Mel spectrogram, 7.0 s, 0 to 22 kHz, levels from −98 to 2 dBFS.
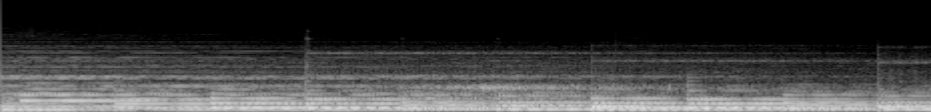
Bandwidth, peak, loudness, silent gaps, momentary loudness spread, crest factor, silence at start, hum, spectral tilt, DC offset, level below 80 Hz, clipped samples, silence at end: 3.3 kHz; -6 dBFS; -20 LUFS; none; 4 LU; 14 dB; 0 s; none; -14 dB/octave; under 0.1%; -44 dBFS; under 0.1%; 0 s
